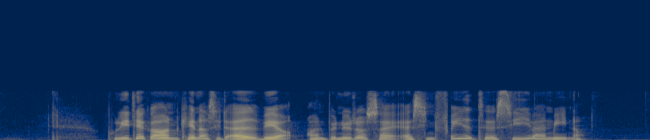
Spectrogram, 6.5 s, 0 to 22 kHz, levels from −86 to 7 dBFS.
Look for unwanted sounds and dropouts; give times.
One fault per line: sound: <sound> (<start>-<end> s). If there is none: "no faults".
sound: dropout (4.5-4.5 s)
